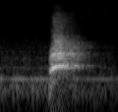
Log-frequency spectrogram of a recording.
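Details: A single pet dog gives one short, sharp bark at home, loud and abrupt with a quick fading tail, amid people greeting and talking during a gold mining session.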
